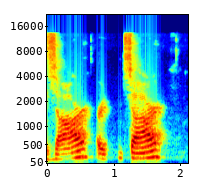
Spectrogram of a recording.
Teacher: it's got the the t sound like the stop or plosive sound uh and then turning into a like a fricative s so it's that's uh sound like a ts or a usually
